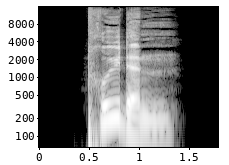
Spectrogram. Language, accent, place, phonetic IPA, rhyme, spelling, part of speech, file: German, Germany, Berlin, [ˈpʁyːdəm], -yːdəm, prüdem, adjective, De-prüdem.ogg
- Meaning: strong dative masculine/neuter singular of prüde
